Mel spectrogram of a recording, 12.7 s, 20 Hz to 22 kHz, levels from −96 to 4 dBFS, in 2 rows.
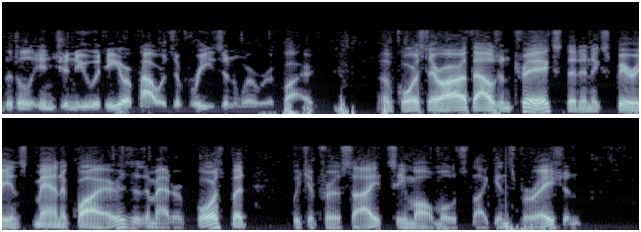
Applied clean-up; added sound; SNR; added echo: classical method spectral subtraction.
